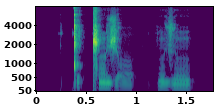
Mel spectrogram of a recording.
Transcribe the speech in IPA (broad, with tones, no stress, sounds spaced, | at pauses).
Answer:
ǃ ɪ˦ ǁ õ˦ ʒ ɔ˨ | p ũ˨ z ũ˦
